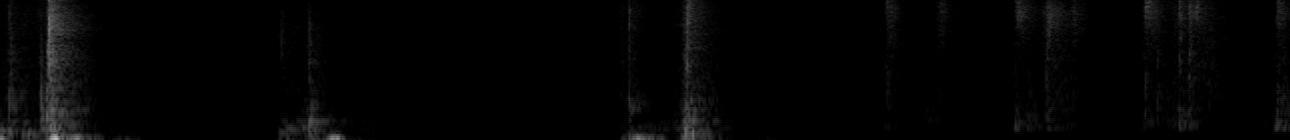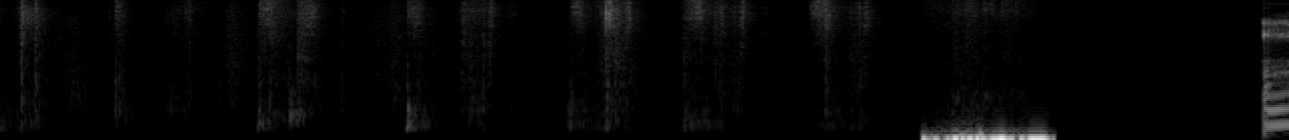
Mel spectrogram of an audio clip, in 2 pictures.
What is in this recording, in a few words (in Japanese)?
囁き 甘やかし 寝かしつけ; バイノーラルマイク 効果音あり; 効果音大差分; バイノーラルマイク収録 効果音あり大きめ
